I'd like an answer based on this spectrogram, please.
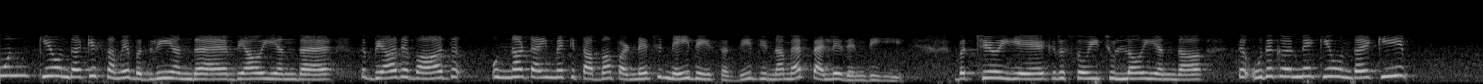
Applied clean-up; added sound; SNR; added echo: none; none; none; none.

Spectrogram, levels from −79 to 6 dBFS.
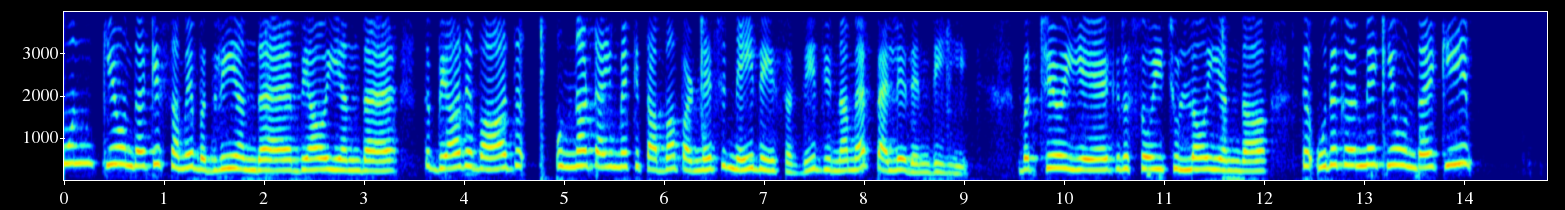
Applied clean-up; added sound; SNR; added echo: neural mask model RNNoise.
